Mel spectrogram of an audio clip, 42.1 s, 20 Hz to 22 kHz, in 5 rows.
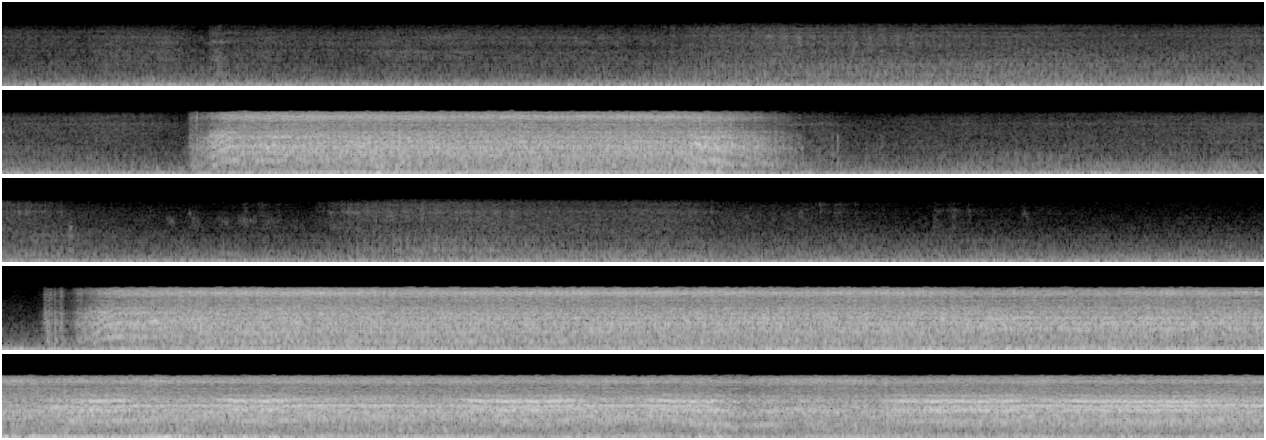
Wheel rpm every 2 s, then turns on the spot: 0, 0, 0, 0, 10, 210, 130, 0, 0, 0, 0, 0, 10, 200, 230, 240, 230, 230, 230, 200, 220.
none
